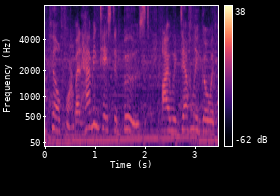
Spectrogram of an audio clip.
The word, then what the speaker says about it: BUICED: Yeah, Boost. Boost. I just like saying that word. I loved the name of Boost. The brand is actually spelled like the word juiced or pronounced like the word boost.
